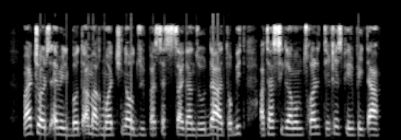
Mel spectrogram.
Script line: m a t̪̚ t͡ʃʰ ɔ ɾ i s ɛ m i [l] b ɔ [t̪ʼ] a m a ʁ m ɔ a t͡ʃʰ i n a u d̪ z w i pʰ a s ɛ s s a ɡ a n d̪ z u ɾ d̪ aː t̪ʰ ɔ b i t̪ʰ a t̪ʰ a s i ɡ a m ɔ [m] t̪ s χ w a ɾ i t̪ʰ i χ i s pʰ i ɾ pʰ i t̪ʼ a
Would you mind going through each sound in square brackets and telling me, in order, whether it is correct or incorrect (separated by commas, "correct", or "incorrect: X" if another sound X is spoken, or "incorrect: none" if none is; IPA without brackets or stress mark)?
correct, correct, correct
